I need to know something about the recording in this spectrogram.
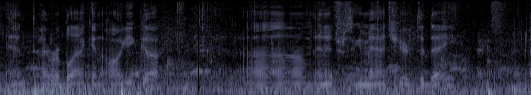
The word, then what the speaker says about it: Ge: It's spelled G-E, but we have confirmed that it's pronounced Guh.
